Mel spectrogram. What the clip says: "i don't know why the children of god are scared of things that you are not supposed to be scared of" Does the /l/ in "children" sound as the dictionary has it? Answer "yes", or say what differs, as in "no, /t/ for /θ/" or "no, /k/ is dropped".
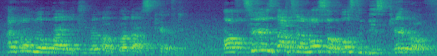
no, /l/ is dropped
